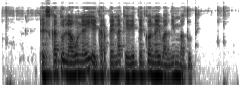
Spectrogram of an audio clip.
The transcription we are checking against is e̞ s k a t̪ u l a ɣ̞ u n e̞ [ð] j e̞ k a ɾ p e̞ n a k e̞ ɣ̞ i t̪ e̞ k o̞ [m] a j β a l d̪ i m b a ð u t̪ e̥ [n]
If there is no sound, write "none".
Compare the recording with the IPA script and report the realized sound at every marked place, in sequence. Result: none, n, none

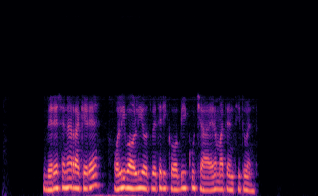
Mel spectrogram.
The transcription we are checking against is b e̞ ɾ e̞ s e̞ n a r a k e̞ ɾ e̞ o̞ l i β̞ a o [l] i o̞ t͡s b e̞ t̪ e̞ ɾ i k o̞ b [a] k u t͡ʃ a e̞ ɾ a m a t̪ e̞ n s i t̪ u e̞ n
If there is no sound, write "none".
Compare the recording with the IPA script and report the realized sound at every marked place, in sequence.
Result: l, i

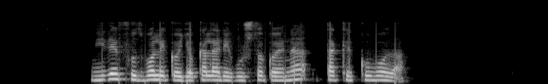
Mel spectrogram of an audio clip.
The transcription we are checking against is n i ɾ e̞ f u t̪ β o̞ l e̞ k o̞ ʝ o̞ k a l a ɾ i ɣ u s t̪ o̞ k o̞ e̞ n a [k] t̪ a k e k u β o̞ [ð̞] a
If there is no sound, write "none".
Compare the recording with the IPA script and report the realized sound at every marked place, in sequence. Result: none, ð̞

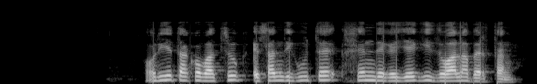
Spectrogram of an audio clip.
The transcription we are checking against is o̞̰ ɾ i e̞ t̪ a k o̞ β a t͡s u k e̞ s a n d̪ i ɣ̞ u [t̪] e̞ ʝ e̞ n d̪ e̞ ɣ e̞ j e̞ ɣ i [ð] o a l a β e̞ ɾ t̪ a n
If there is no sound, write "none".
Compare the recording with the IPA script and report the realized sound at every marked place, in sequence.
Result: t̪, ð

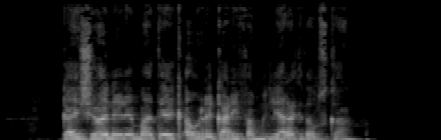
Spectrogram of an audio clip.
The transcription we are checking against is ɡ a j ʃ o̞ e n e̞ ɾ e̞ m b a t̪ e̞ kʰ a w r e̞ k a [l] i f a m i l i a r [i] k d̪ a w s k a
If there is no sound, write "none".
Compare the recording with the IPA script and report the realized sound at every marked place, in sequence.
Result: ɾ, a

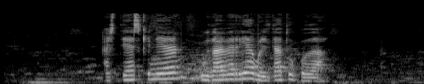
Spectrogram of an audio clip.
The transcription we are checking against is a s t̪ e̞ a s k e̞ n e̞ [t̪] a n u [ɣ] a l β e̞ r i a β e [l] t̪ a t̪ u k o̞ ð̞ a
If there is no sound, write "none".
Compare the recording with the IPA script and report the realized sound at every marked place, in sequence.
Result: none, ð, l

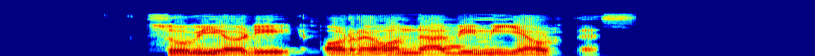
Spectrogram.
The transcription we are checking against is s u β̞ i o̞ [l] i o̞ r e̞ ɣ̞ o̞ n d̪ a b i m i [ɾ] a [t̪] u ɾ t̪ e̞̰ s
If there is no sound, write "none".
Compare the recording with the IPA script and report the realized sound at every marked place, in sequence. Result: ɾ, ʎ, none

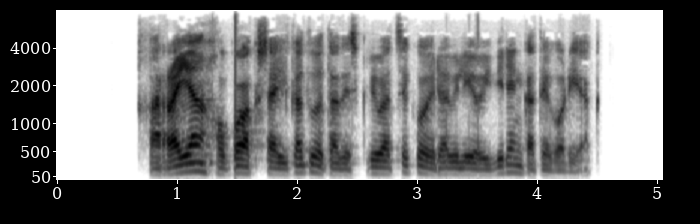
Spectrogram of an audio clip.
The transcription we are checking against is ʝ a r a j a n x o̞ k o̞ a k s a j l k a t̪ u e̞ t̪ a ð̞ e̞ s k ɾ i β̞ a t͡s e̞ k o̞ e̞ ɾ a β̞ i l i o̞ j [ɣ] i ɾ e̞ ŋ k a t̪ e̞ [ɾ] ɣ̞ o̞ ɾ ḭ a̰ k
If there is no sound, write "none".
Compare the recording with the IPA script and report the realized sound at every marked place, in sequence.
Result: ð, none

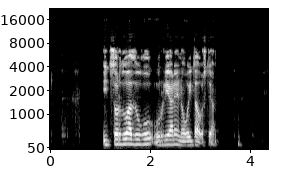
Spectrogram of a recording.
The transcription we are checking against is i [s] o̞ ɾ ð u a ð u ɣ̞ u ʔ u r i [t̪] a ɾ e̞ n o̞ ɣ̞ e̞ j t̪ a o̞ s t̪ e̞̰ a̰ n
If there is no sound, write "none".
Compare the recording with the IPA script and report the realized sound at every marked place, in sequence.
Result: t͡s, none

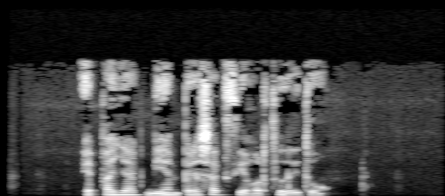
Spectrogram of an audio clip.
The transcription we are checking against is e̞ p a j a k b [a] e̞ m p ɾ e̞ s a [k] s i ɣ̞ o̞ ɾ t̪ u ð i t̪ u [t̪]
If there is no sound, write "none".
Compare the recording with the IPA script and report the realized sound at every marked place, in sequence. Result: i, k, none

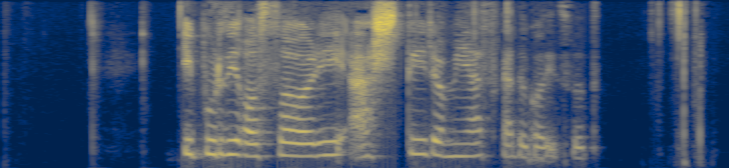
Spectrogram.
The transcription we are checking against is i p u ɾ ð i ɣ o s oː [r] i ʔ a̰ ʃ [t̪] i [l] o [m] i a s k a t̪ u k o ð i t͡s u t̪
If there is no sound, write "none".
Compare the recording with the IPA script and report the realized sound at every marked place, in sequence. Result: ɾ, t̪, ɾ, m

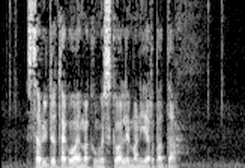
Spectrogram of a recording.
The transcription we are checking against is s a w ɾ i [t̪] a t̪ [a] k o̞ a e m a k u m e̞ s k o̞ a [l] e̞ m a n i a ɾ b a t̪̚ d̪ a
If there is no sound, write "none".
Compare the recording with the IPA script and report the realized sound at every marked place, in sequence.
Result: t̪, a, l

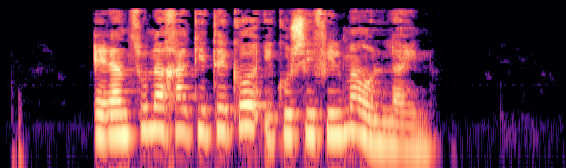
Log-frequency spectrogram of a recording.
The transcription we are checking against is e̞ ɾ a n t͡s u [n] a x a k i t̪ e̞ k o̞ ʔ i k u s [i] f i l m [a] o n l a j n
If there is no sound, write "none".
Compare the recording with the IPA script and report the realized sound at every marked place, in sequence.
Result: n, i, a

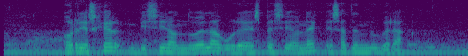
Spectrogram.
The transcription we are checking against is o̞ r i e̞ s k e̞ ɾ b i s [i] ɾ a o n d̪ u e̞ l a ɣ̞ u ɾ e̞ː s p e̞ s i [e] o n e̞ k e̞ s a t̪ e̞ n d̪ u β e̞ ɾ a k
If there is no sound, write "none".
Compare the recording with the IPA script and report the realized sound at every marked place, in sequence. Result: i, e

